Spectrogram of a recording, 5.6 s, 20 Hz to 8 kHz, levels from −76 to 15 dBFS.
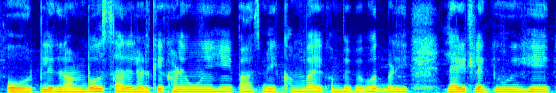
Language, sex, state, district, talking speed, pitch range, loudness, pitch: Hindi, female, Madhya Pradesh, Bhopal, 245 wpm, 160-185 Hz, -15 LUFS, 175 Hz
